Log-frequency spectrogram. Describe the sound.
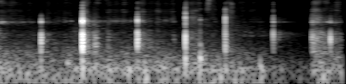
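Writing on a board during a mathematics lecture: many short, faint scratching and tapping strokes in an irregular rhythm, each a brief dry tick, with no voices.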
